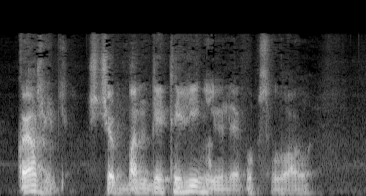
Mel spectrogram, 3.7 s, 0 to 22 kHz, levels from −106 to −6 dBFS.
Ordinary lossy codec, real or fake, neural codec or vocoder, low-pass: MP3, 48 kbps; fake; codec, 24 kHz, 1.5 kbps, HILCodec; 10.8 kHz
